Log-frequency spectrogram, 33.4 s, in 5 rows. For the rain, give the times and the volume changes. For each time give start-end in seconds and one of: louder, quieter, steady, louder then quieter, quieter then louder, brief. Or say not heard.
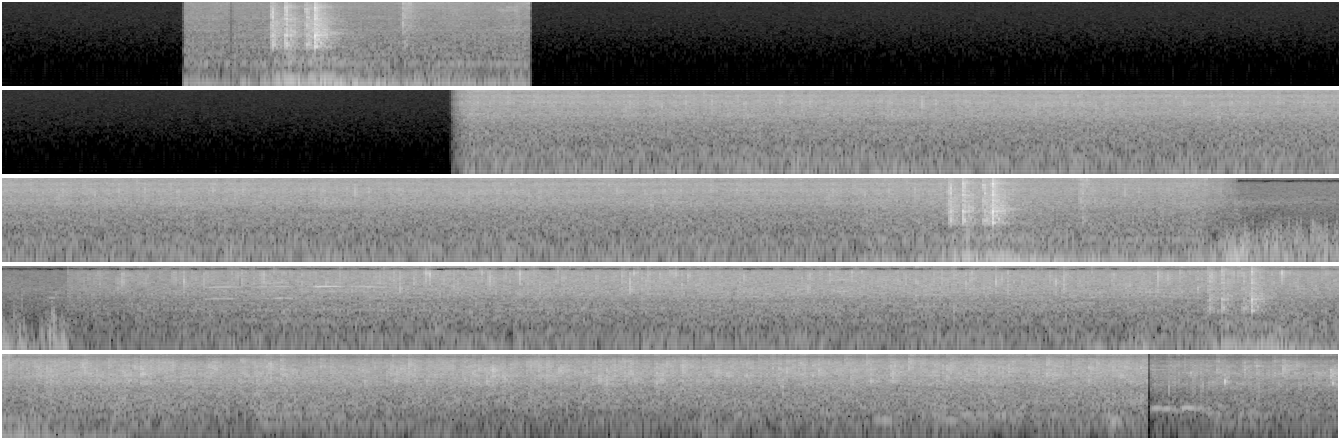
8.9-33.3 steady.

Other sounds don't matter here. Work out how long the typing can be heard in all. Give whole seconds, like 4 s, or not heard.
5 s.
